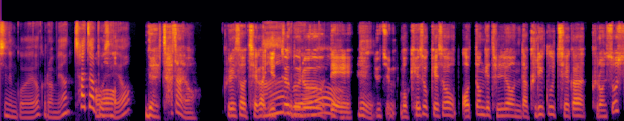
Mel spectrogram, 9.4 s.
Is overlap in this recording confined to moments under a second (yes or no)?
no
